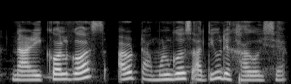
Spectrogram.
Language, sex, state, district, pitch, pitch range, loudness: Assamese, female, Assam, Kamrup Metropolitan, 235 Hz, 210-260 Hz, -17 LUFS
